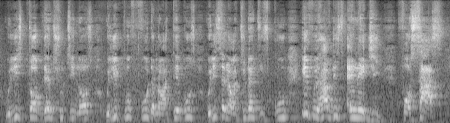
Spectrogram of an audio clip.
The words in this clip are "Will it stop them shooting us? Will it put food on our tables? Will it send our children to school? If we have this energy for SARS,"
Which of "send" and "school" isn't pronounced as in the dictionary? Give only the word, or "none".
none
